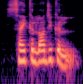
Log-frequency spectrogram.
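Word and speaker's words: psychological: याद रखें कि ऑटम में एन साइलेंट होता है।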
